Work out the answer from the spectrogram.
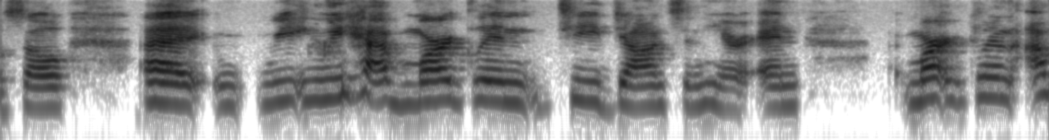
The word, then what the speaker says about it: Marklyn: In the beginning, I was calling him Marco. So we have Marklyn T.Johnson here.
